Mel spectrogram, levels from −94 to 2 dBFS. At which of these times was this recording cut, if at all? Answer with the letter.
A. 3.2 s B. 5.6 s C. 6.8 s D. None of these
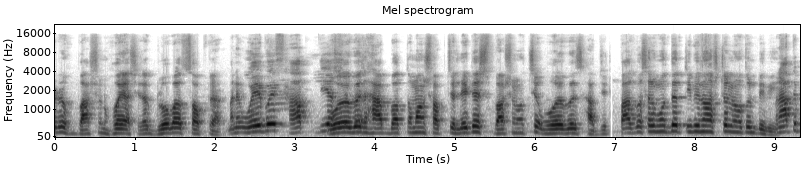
C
